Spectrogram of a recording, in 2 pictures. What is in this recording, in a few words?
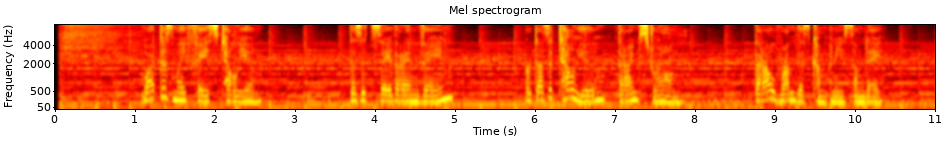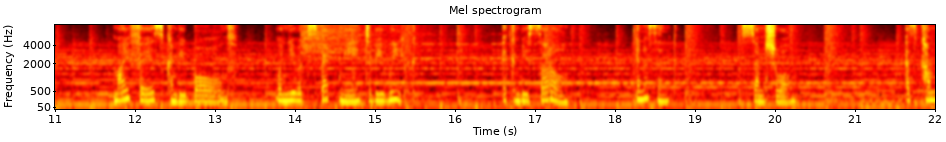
Commercial; Cover Girl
